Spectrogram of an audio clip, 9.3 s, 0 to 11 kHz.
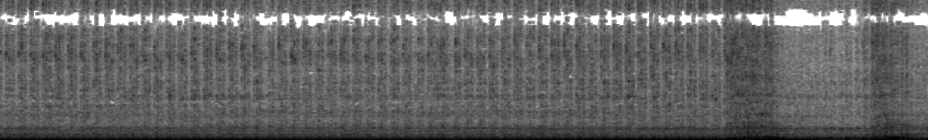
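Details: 1970 VW Beetle air-cooled engine just rebuilt, first running: steady, even thrum at about four beats a second with a brief rev near the end; runs smooth and healthy.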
